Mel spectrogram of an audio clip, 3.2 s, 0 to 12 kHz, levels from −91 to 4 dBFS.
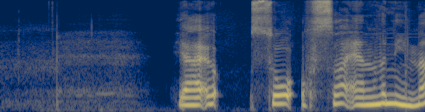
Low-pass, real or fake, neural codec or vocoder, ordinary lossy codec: none; real; none; none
